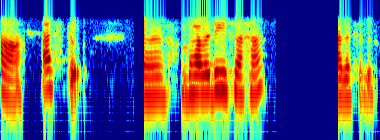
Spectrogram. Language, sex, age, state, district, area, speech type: Sanskrit, female, 18-30, Kerala, Kannur, rural, conversation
